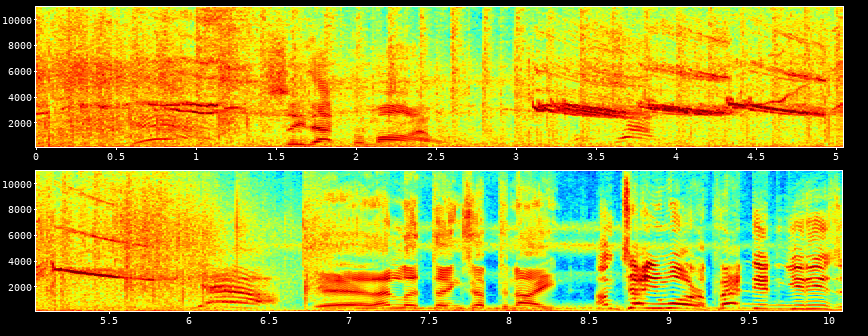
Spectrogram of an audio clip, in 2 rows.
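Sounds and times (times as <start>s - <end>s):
fireworks whistling: 0.0s - 6.2s
fireworks crackling pops: 0.0s - 7.0s.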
